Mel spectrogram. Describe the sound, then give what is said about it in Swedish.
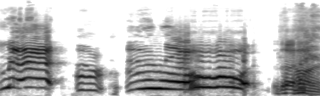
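A voice mimics the singing of a Mexican grindcore band with four strained, wailing vocal bursts, separated by short gaps. They are loud and high-pitched, and the last one turns rougher and noisier. “Men sen också när man går in och uh, börjar lyssna där och man hör någon, när man börjar sjunga så bara...”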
